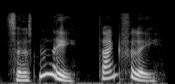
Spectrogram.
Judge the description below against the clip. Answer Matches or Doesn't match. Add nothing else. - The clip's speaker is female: Matches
